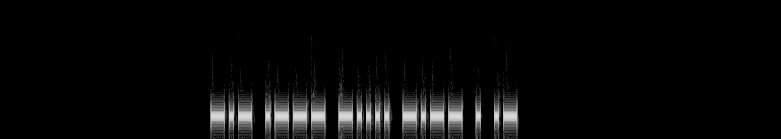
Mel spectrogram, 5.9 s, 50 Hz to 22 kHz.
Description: Morse code, heard as a keyed tone, about 36 wpm, 700 Hz. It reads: KJ6YEA
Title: USA Call Signs - 6 Characters - Repeated 2x - 35wpm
